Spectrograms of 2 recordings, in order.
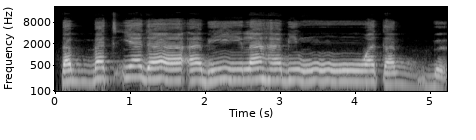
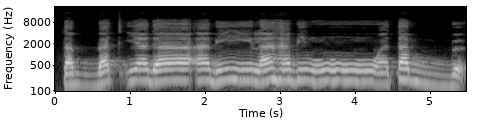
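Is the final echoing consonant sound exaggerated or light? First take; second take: light; exaggerated. First: The final echoing consonant is released lightly. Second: The final echoing consonant is pressed too hard. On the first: The speaker calls it right. "Sekali lagi yang tepat" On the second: The speaker calls it wrong. "Contohnya yang tidak tepat"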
